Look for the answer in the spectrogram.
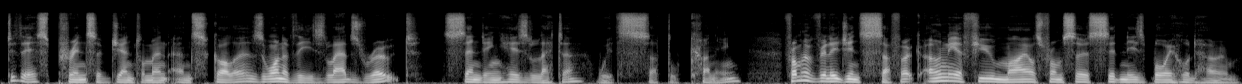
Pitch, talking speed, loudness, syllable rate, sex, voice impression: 110 Hz, 155 wpm, -19 LUFS, 4.2 syllables/s, male, masculine, middle-aged, tensed, powerful, hard, clear, cool, calm, mature, friendly, wild, lively, slightly strict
